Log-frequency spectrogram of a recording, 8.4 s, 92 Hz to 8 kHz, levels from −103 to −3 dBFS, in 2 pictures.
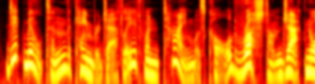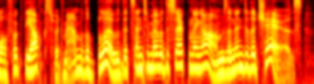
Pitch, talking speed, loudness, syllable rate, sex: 190 Hz, 215 wpm, -21 LUFS, 5.1 syllables/s, female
